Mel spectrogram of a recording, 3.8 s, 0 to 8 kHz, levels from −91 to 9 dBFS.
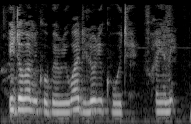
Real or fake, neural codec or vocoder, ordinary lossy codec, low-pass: real; none; MP3, 32 kbps; 7.2 kHz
